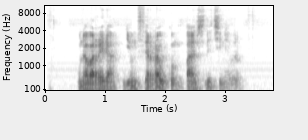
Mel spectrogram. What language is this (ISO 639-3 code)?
arg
